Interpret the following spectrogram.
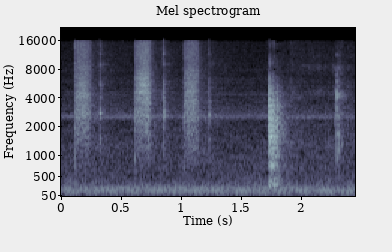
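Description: A pump-mist bottle of makeup setting spray spritzed onto a face in several short hissing puffs, about half a second apart.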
